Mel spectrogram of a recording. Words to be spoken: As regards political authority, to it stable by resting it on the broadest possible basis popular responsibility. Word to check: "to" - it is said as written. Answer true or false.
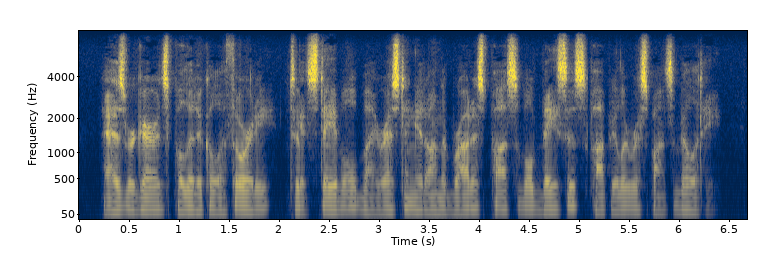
true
